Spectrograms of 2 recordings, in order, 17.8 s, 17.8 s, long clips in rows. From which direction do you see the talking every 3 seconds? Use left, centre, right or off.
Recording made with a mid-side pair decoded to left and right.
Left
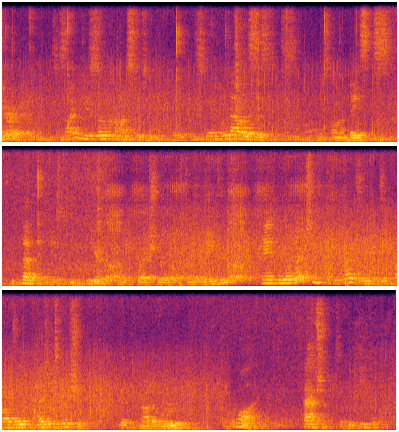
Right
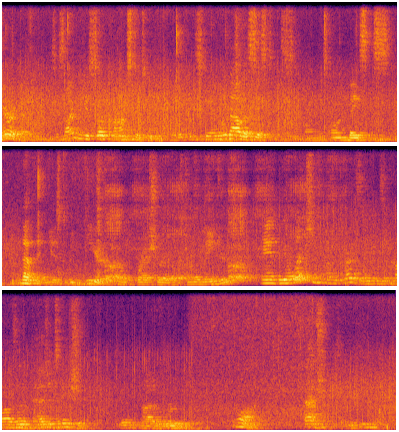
right, right, centre, left, left, left.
